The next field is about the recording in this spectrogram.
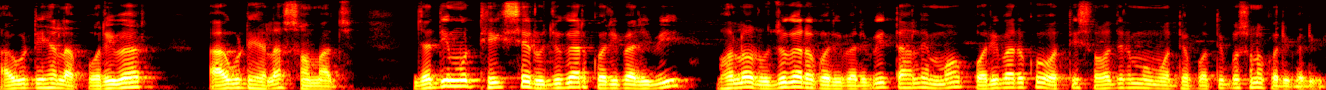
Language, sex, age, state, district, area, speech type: Odia, male, 18-30, Odisha, Jajpur, rural, spontaneous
